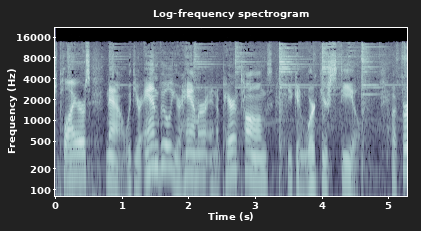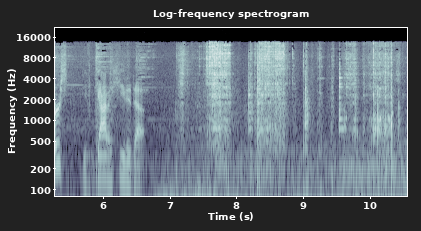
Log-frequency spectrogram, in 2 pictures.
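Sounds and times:
speech: 0.1s - 7.2s
scraping black coal into a rectangular metal furnace: 2.9s - 10.5s.

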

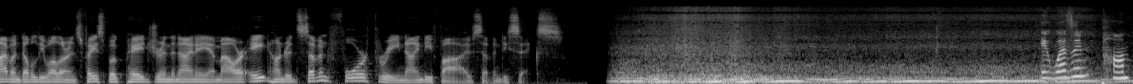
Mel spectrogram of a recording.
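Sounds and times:
speech: 0.0s - 6.6s, 10.4s - 11.3s
jet ski engines roaring: 6.1s - 11.3s.

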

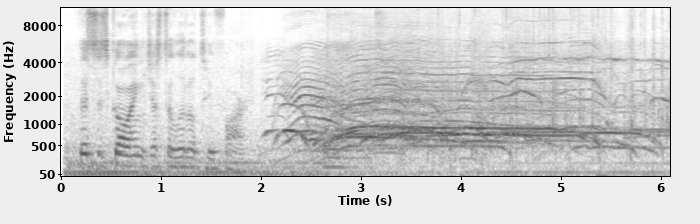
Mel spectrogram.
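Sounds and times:
speech: 0.2s - 2.9s
crowd gathered outside shouting and cheering: 2.0s - 6.0s.

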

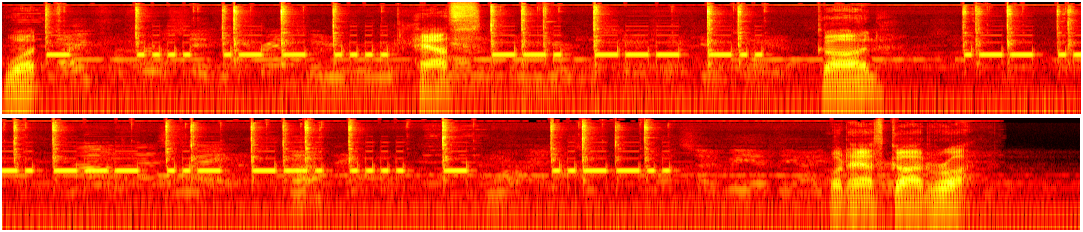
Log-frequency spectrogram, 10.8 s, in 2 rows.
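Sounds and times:
speech: 0.0s - 0.5s, 2.1s - 2.6s, 4.1s - 4.5s, 9.5s - 10.3s
sharp repeated telegraph clicks: 0.0s - 10.3s
Morse code telegraph signal beeping: 0.0s - 10.4s.

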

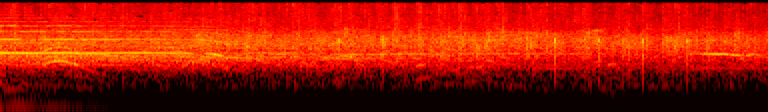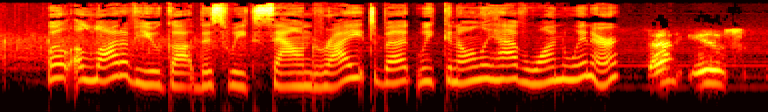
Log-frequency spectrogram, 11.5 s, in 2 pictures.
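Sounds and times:
audience clapping along to a theme song: 0.0s - 8.6s
speech: 6.1s - 11.5s.

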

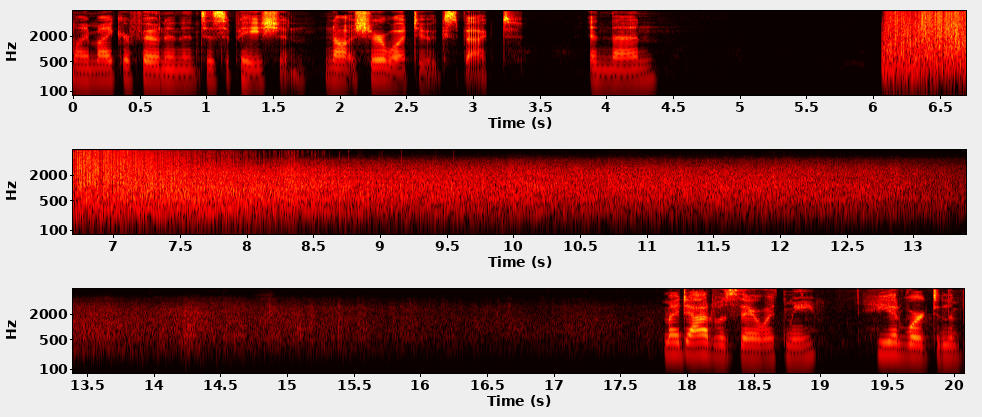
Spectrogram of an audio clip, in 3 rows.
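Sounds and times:
speech: 0.0s - 4.5s, 17.8s - 20.0s
roaring crackling rumble of building collapse: 6.1s - 17.8s
building implosion demolition blast: 6.1s - 17.9s.

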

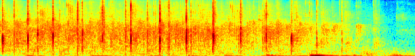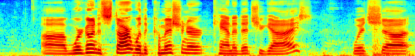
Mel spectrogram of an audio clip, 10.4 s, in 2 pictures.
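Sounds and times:
small audience clapping at a candidate forum: 0.0s - 4.8s
speech: 5.8s - 10.3s.

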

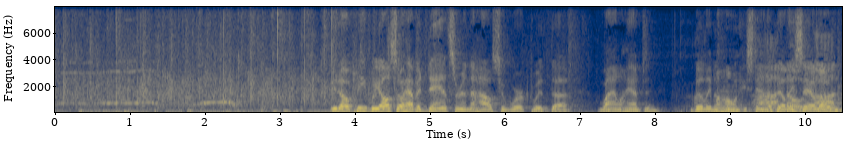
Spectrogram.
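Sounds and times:
audience applause: 0.0s - 5.3s
speech: 3.7s - 10.4s.

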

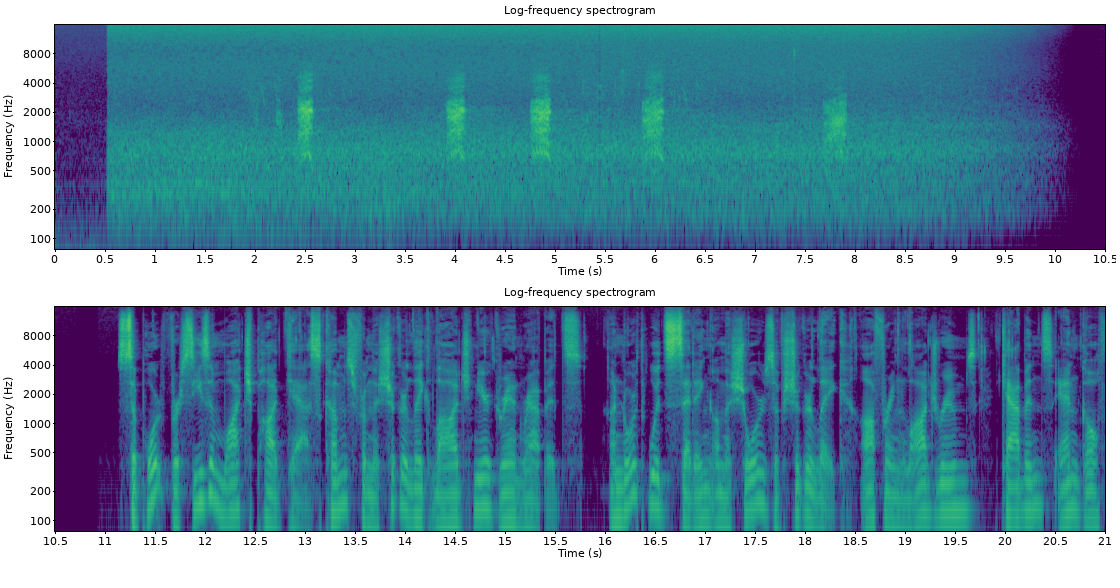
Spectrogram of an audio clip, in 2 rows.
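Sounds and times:
great blue heron call: 0.6s - 9.8s
speech: 11.2s - 20.9s.

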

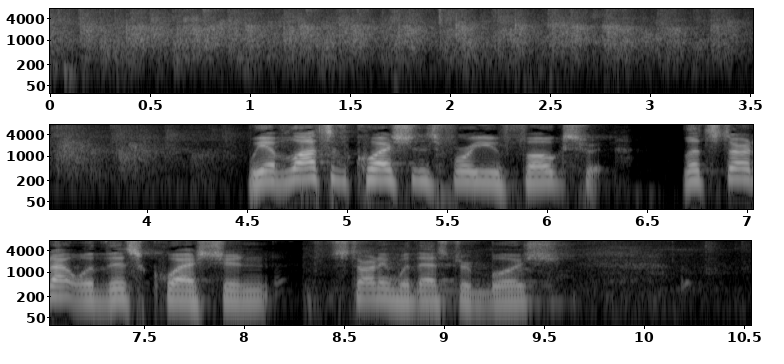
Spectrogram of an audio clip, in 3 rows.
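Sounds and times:
audience applause for panelists: 0.0s - 4.5s
speech: 4.5s - 9.7s.

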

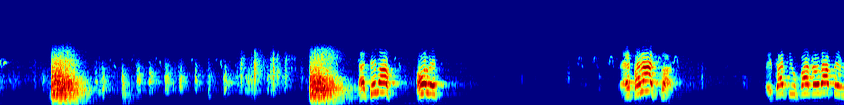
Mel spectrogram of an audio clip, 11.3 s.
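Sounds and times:
gunshots fired at a tunnel: 0.7s - 1.3s, 4.1s - 4.8s
speech: 4.8s - 6.0s, 8.4s - 9.1s, 10.3s - 11.2s.

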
